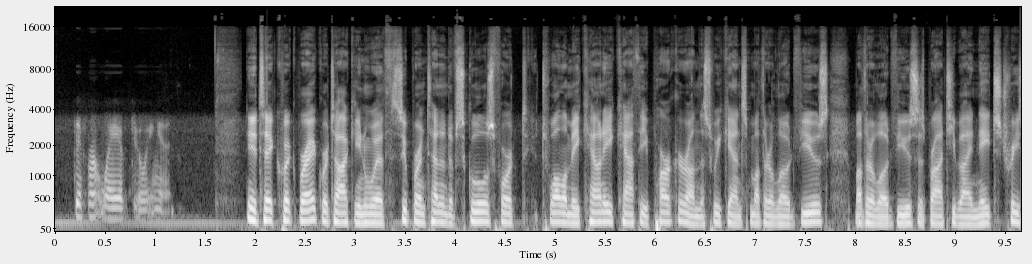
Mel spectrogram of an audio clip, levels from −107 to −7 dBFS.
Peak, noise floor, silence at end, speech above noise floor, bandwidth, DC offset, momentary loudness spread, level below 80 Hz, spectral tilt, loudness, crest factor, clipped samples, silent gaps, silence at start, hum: 0 dBFS; -43 dBFS; 0 s; 24 dB; 15 kHz; under 0.1%; 9 LU; -38 dBFS; -5.5 dB/octave; -20 LUFS; 20 dB; under 0.1%; none; 0 s; none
